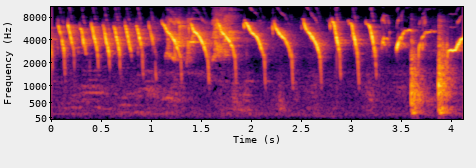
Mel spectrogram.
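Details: Singing canary serving as a training master for young birds: series of quick descending whistled notes, then slower looping sweeps and a couple of broad harsh notes near the end.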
